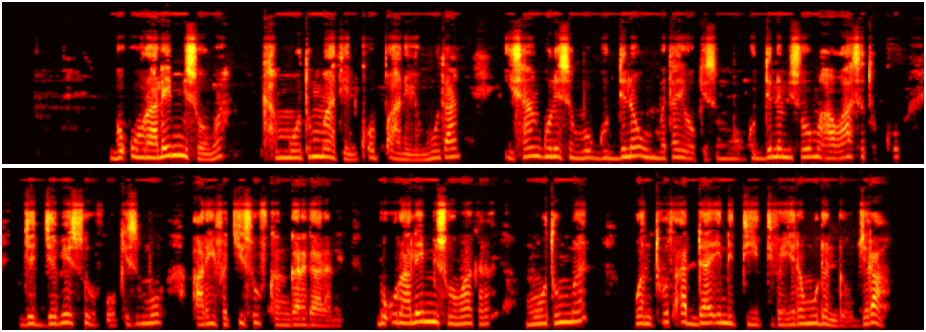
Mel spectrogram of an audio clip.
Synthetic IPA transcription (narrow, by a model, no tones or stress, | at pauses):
bʊʔuːɾaːle̞ːnmɪso̞ːmaː | kʰɐnmo̞ːt̪ʊmːaːt̪iːŋkʼɔpʼːaːnʊhɛmːuːt̪ʼaːn | ɪsaːŋkʊnɪsɪmːo̞ːɡʊd̪ːɪnɐuːmːɐt̪ɐjo̞ːkɪsɪmːoːɡʊd̪ːɪnɐmɪso̞ːmɐhɐwaːsɐt̪ɔ̥kːʊ | d͡ʒɐd͡ʒːɐbe̞ːsːuːfjo̞ːkɪs̬ɪmːo̞ːɐɾeːfɐt͡ʃːɪsuːfkɐŋɡɐɾɡaːɾɐnɛ | bʊʔuːɾaːleːnmɪso̞ːmaːkɐnɐmo̞ːt̪ʊmːaːn | wɐnt̪o̞ːt̪ɐɐd̪ːaːɪnːɪt̪ːɪɪt̪ːɪfɐjːɛɾɐmuːd̪ɐnd̪ɐʔʊd͡ʒɪɾa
